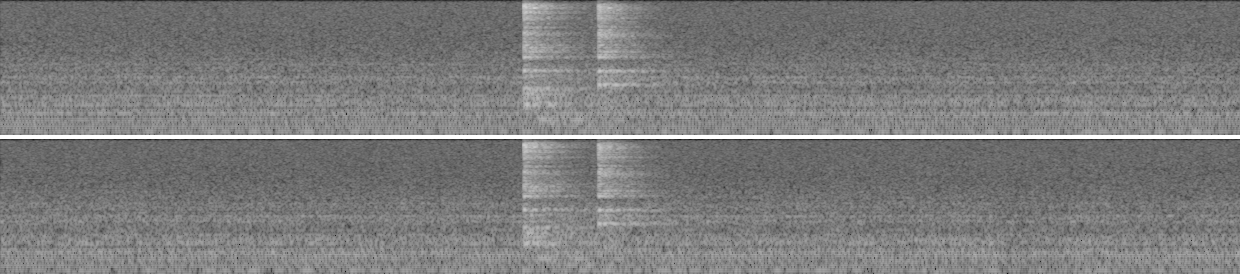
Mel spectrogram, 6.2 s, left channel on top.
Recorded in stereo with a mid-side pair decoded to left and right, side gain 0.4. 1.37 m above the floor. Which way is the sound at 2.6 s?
10° left.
